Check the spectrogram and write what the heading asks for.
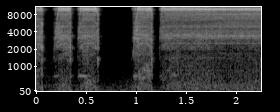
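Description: Powered surgical drill driving a 4.5 mm guide pin into bone at the popliteus insertion on the lateral femur. It gives several short trigger bursts, stops briefly, then runs as a steady high-pitched whine from a little after one second in.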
